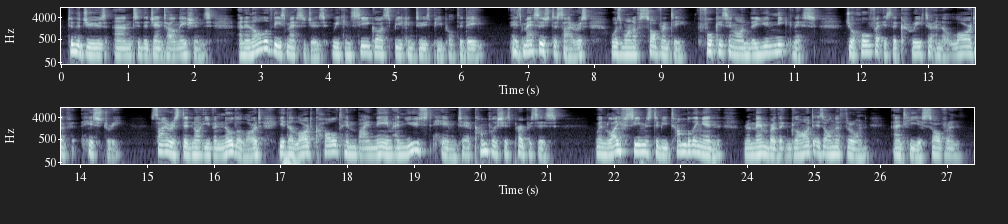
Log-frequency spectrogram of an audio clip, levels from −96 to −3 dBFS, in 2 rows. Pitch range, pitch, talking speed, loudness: 105-130 Hz, 115 Hz, 180 wpm, -21 LUFS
